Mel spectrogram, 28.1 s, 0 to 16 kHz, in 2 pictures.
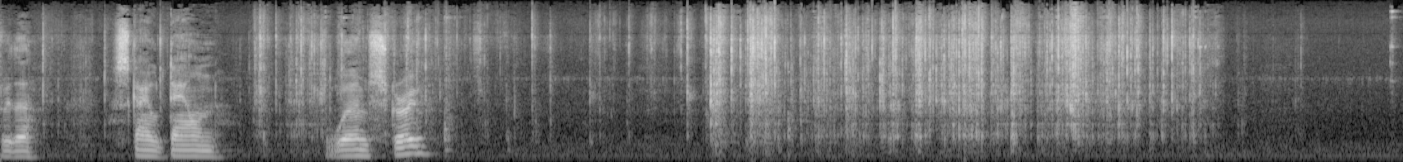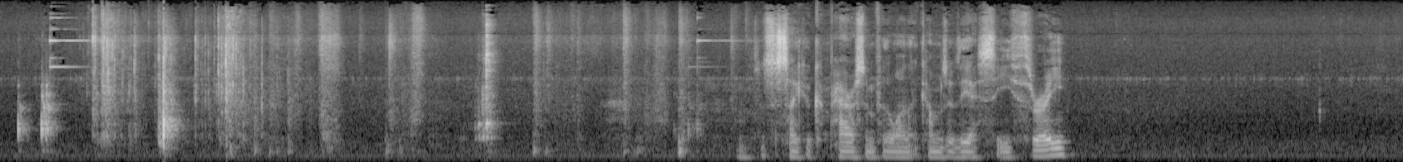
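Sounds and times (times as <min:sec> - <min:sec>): plastic bag crinkling: 0:00.0 - 0:13.0, 0:14.9 - 0:16.9
metal parts clinking on wooden table: 0:13.9 - 0:15.2.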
